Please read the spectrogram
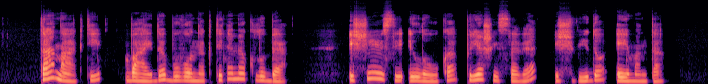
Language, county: Lithuanian, Marijampolė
